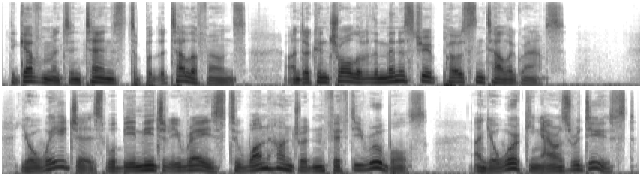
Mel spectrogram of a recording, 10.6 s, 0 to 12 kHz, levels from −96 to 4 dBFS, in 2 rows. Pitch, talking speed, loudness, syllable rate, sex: 110 Hz, 185 wpm, -19 LUFS, 6.4 syllables/s, male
